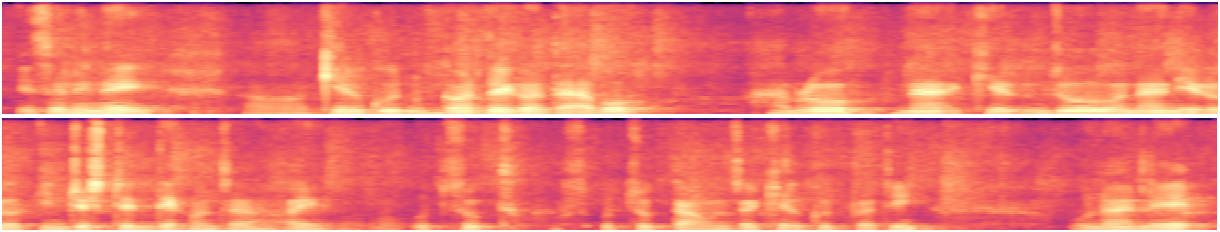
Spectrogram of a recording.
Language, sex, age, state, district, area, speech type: Nepali, male, 18-30, West Bengal, Kalimpong, rural, spontaneous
